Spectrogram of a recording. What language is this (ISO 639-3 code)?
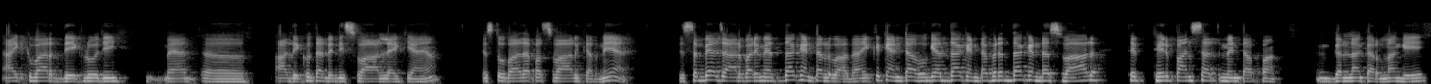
pan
